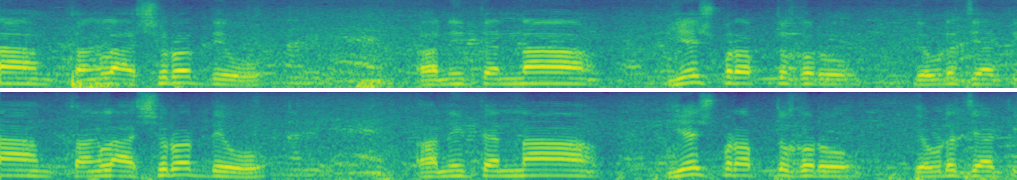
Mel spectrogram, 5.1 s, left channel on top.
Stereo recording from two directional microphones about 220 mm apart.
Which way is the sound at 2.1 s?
40° right (ahead or behind).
